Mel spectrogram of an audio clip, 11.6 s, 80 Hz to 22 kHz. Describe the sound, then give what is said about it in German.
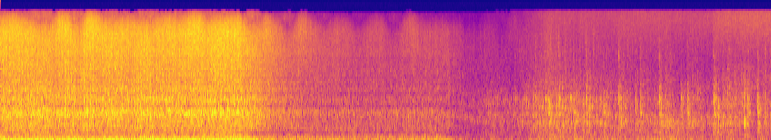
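Loud, steady droning of the piston engines of a vintage Junkers Ju 52 trimotor aircraft, a deep throbbing rumble; the roar drops noticeably partway through, then continues at a lower, rougher level as if throttled back. “In diesem Sinne also, wann immer Sie einer Tante Ju habhaft werden können, mitfliegen. Denn es ist ein einmaliges Erlebnis, von dem man noch lange nach Landung und Abstellen der Motoren schwärmt.”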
